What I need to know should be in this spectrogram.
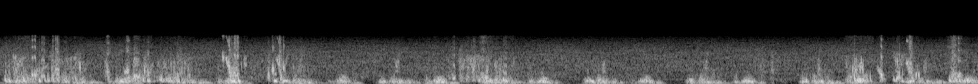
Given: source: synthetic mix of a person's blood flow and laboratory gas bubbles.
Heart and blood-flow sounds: Doppler ultrasound of blood flow; precordium
0.02-0.89 s: bubbles
1.03-1.95 s: bubbles
2.21-2.48 s: bubbles
2.65-2.96 s: bubbles
4.33-4.38 s: bubbles
4.50-5.18 s: bubbles
8.44-8.88 s: bubbles
8.91-9.23 s: bubbles
9.46-9.79 s: bubbles
From the record:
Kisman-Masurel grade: 333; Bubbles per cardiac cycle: rolling drumbeat, 9 or more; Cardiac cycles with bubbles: 50 to 99%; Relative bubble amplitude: loud (0.450 to 0.775); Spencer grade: 3 (all of the cardiac periods contain showers or single bubble signals, but not dominating or overriding the cardiac motion signals); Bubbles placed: anywhere in the cardiac cycle

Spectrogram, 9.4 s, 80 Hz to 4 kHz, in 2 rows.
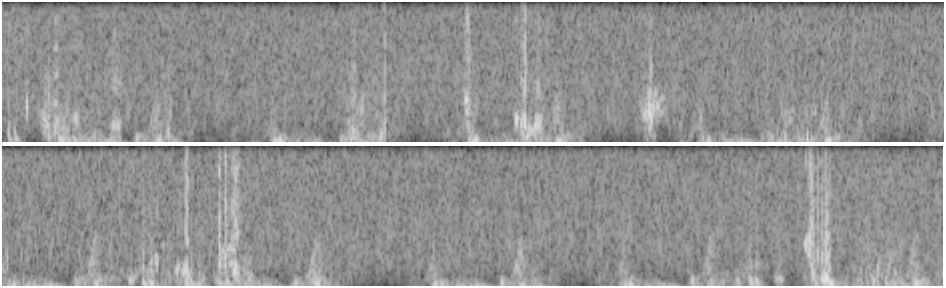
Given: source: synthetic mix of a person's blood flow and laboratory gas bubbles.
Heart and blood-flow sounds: Doppler ultrasound of blood flow; precordium
0.00-0.61 s: bubbles
0.78-0.88 s: bubbles
1.71-1.81 s: bubbles
1.85-1.95 s: bubbles
2.30-2.39 s: bubbles
2.53-2.74 s: bubbles
3.18-3.32 s: bubbles
3.78-4.10 s: bubbles
5.33-5.99 s: bubbles
8.36-8.64 s: bubbles
8.70-8.90 s: bubbles
8.96-9.22 s: bubbles
From the record:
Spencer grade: 2 (many but less than half of the cardiac periods contain bubble signals, singularly or in groups); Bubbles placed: only in the low amplitude regions of the cardiac cycle

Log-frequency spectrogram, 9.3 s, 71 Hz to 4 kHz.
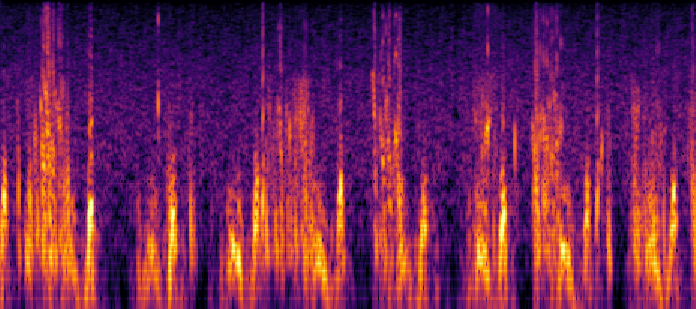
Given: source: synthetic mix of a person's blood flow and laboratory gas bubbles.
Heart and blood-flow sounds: Doppler ultrasound of blood flow; precordium
0.20-0.29 s: bubbles
0.31-0.95 s: bubbles
2.08-2.15 s: bubbles
2.21-2.30 s: bubbles
2.50-2.61 s: bubbles
3.45-4.20 s: bubbles
4.94-5.40 s: bubbles
6.30-6.62 s: bubbles
6.83-6.90 s: bubbles
7.07-7.52 s: bubbles
7.92-8.17 s: bubbles
8.39-8.88 s: bubbles
9.14-9.29 s: bubbles
From the record:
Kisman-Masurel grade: 242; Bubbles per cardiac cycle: several, 3 to 8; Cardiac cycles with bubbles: 100%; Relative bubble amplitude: moderate (0.250 to 0.450); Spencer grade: 3 (all of the cardiac periods contain showers or single bubble signals, but not dominating or overriding the cardiac motion signals); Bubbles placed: only in the low amplitude regions of the cardiac cycle

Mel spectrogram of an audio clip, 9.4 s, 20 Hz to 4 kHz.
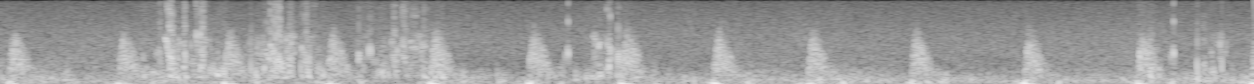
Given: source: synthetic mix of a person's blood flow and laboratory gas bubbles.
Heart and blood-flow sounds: Doppler ultrasound of blood flow; subclavian vein
1.04-1.76 s: bubbles
1.83-2.47 s: bubbles
2.65-3.38 s: bubbles
4.21-4.30 s: bubbles
4.38-4.81 s: bubbles
8.53-8.85 s: bubbles
8.94-9.21 s: bubbles
9.38-9.41 s: bubbles
From the record:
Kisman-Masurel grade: 332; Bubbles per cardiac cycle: rolling drumbeat, 9 or more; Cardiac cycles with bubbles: 50 to 99%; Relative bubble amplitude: moderate (0.250 to 0.450); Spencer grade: 3 (all of the cardiac periods contain showers or single bubble signals, but not dominating or overriding the cardiac motion signals); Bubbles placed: anywhere in the cardiac cycle

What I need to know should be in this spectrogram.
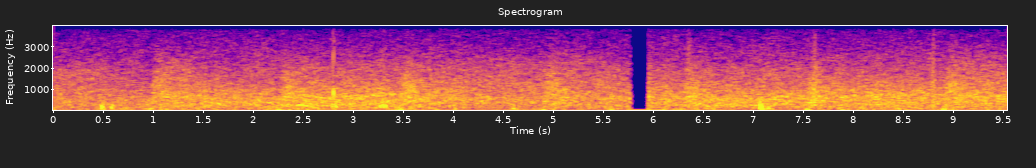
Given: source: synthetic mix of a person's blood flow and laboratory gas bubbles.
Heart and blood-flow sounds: Doppler ultrasound of blood flow; subclavian vein
2.75-2.90 s: bubbles
3.23-3.38 s: bubbles
From the record:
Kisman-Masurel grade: 112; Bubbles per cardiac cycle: 1 to 2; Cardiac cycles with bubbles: 1 to 10%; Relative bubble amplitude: moderate (0.250 to 0.450); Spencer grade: 1 (occasional bubble signal discernible with the cardiac motion signal, with majority of cardiac periods free of bubbles); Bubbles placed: anywhere in the cardiac cycle

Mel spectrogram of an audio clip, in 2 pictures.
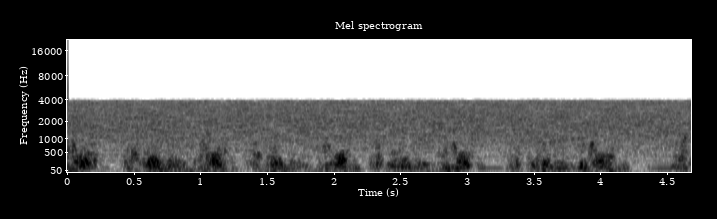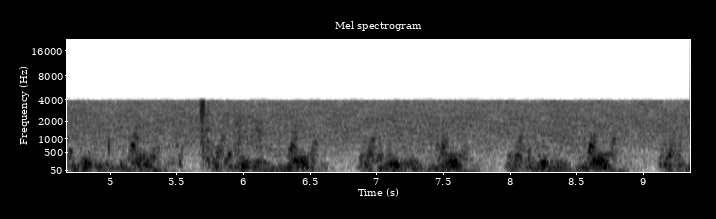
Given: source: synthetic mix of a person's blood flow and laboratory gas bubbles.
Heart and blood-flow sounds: Doppler ultrasound of blood flow; precordium
4.95-5.03 s: bubbles
5.16-5.34 s: bubbles
5.47-5.58 s: bubbles
5.70-5.77 s: bubbles
From the record:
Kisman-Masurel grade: 211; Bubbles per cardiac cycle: several, 3 to 8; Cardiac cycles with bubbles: 1 to 10%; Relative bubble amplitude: barely perceptible (0.100 to 0.250); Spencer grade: 1 (occasional bubble signal discernible with the cardiac motion signal, with majority of cardiac periods free of bubbles); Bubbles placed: only in the low amplitude regions of the cardiac cycle

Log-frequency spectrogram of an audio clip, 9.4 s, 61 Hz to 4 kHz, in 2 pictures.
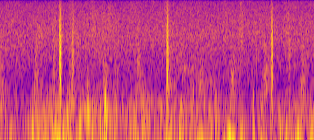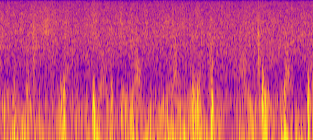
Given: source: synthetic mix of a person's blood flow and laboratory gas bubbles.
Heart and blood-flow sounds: Doppler ultrasound of blood flow; subclavian vein
no bubbles
From the record:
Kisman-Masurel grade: 000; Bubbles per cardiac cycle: 0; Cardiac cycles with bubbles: 0%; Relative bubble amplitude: no bubbles discernible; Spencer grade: 0 (complete lack of bubble signals)

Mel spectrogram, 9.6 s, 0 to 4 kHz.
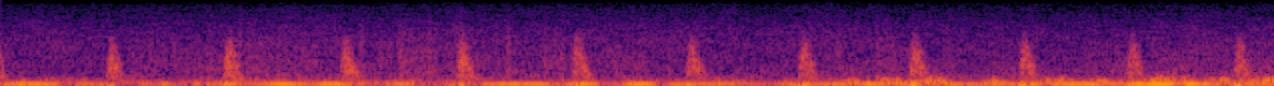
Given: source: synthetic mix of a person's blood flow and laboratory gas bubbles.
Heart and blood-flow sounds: Doppler ultrasound of blood flow; subclavian vein
no bubbles
From the record:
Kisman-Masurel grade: 000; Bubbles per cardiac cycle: 0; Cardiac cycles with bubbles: 0%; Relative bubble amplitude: no bubbles discernible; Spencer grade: 0 (complete lack of bubble signals)

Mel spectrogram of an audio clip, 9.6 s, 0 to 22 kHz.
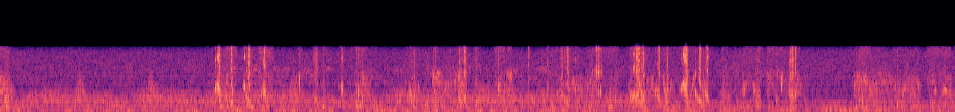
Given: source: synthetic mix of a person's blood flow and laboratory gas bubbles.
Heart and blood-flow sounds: Doppler ultrasound of blood flow; subclavian vein
0.00-0.12 s: bubbles
2.12-2.74 s: bubbles
2.97-3.04 s: bubbles
3.13-3.29 s: bubbles
3.38-3.77 s: bubbles
4.06-4.83 s: bubbles
4.94-5.12 s: bubbles
5.28-5.32 s: bubbles
5.41-5.82 s: bubbles
5.84-6.19 s: bubbles
6.26-7.13 s: bubbles
7.21-7.29 s: bubbles
7.35-7.62 s: bubbles
7.67-8.00 s: bubbles
8.52-9.21 s: bubbles
9.27-9.51 s: bubbles
From the record:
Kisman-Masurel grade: 332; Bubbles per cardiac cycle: rolling drumbeat, 9 or more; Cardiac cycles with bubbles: 50 to 99%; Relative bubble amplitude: moderate (0.250 to 0.450); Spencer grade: 3 (all of the cardiac periods contain showers or single bubble signals, but not dominating or overriding the cardiac motion signals); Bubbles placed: anywhere in the cardiac cycle

